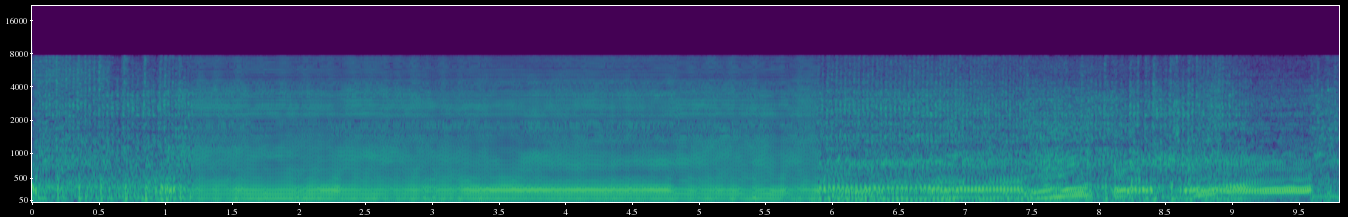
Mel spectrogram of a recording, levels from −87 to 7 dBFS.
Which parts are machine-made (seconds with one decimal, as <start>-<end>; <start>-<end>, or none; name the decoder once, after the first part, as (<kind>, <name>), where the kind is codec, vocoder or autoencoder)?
1.2-5.9 (vocoder, Vocos)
